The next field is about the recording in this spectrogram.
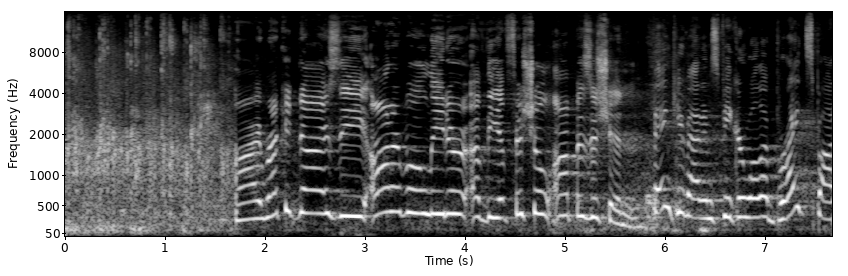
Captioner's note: applause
